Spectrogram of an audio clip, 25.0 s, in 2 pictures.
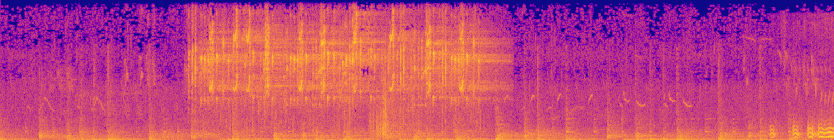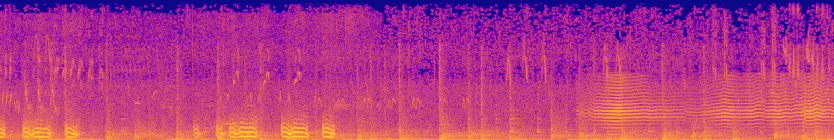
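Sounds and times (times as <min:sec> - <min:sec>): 
jungle animal sounds: 0:02.8 - 0:07.7, 0:11.5 - 0:14.6, 0:15.3 - 0:17.8, 0:21.2 - 0:25.0.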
